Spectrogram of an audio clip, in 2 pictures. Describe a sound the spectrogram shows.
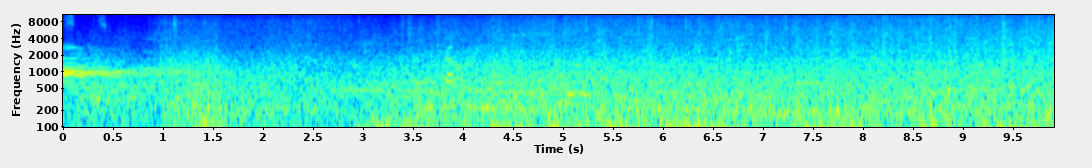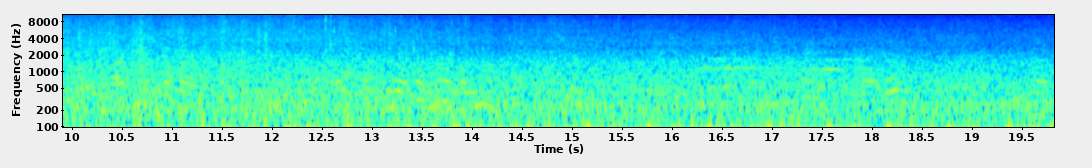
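Swimmers splash and churn the water.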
